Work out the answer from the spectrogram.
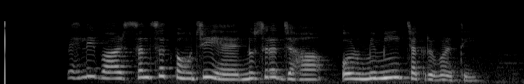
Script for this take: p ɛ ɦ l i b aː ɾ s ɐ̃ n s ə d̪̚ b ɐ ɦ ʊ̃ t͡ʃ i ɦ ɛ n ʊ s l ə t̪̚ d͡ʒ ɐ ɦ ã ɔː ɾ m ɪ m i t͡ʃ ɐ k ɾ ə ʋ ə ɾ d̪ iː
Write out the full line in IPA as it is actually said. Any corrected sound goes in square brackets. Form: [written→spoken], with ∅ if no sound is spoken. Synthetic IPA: p ɛ ɦ l i b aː ɾ s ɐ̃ n s ə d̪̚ [b→p] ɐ ɦ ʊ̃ t͡ʃ i ɦ ɛ n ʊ s [l→ɾ] ə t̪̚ d͡ʒ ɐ ɦ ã ɔː ɾ m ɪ m i t͡ʃ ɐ k ɾ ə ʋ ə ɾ [d̪→t̪] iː

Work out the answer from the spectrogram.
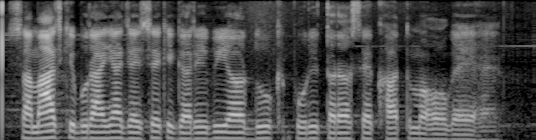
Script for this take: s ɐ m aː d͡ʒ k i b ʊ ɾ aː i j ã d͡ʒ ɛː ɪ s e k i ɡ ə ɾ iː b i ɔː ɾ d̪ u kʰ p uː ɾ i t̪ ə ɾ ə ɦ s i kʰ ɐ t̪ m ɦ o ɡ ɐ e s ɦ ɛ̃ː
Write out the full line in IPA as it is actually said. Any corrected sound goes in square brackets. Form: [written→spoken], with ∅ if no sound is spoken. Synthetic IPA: s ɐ m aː d͡ʒ k i b ʊ ɾ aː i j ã d͡ʒ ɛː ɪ s e k i ɡ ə ɾ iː b i ɔː ɾ d̪ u kʰ p uː ɾ i t̪ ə ɾ ə ɦ s [i→e] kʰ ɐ t̪ m ɦ o ɡ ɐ e [s→∅] ɦ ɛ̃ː

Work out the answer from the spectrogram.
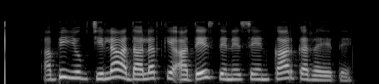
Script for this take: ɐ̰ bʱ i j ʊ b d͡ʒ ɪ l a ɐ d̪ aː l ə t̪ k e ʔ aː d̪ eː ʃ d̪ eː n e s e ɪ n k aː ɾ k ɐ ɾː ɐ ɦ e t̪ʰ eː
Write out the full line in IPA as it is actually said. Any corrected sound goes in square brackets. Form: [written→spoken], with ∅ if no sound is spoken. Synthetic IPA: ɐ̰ bʱ i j ʊ [b→ɡ] d͡ʒ ɪ l a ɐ d̪ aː l ə t̪ k e ʔ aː d̪ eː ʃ d̪ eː n e s e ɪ n k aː ɾ k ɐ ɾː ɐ ɦ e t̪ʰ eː

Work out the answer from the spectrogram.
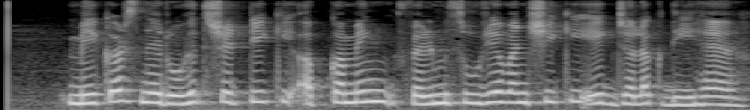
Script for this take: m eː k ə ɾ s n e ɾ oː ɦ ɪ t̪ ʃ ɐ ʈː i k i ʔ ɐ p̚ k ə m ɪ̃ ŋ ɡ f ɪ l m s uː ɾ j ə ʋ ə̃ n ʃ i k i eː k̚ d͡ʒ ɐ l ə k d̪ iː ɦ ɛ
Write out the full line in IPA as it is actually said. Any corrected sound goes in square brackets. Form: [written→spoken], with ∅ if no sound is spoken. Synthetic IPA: m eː k ə ɾ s n e ɾ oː ɦ ɪ t̪ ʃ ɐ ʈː i k i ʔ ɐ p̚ k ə m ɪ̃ ŋ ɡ f ɪ l m s uː ɾ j ə ʋ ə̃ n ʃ i k i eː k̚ d͡ʒ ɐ l ə k d̪ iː ɦ [ɛ→ɛː]

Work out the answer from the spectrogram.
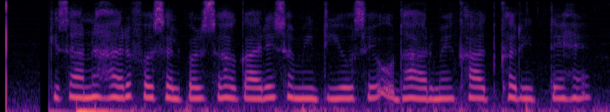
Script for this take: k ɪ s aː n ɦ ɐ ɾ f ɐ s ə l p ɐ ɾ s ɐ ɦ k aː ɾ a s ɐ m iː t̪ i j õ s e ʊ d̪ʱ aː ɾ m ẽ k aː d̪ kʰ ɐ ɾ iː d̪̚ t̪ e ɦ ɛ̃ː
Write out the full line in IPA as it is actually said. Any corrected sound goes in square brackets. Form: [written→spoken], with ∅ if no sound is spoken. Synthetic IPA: k ɪ s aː n ɦ ɐ ɾ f ɐ s ə l p ɐ ɾ s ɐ ɦ k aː ɾ [a→i] s ɐ m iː t̪ i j õ s e ʊ d̪ʱ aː ɾ m ẽ [k→kʰ] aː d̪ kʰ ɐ ɾ iː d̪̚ t̪ e ɦ ɛ̃ː

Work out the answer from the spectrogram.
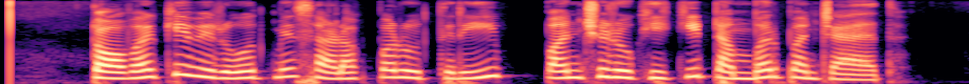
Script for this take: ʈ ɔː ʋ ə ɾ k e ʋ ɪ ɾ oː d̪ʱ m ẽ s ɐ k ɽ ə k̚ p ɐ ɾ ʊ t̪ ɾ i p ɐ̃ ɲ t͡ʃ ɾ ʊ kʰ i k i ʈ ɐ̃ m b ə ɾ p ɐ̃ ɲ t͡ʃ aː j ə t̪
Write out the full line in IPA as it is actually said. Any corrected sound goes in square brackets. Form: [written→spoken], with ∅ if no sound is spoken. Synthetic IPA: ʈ ɔː ʋ ə ɾ k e ʋ ɪ ɾ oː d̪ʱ m ẽ s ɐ [k→∅] ɽ ə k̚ p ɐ ɾ ʊ t̪ ɾ i p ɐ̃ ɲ t͡ʃ ɾ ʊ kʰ i k i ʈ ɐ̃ m b ə ɾ p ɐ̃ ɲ t͡ʃ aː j ə t̪

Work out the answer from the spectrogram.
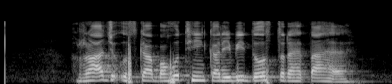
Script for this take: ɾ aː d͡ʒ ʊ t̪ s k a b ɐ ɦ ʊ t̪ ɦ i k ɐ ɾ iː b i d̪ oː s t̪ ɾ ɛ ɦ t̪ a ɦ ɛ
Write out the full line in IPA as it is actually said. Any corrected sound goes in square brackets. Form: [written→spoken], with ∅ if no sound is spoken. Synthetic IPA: ɾ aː d͡ʒ ʊ [t̪→∅] s k a b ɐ ɦ ʊ t̪ ɦ i k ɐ ɾ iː b i d̪ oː s t̪ ɾ ɛ ɦ t̪ a ɦ [ɛ→ɛː]

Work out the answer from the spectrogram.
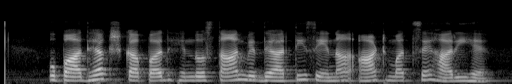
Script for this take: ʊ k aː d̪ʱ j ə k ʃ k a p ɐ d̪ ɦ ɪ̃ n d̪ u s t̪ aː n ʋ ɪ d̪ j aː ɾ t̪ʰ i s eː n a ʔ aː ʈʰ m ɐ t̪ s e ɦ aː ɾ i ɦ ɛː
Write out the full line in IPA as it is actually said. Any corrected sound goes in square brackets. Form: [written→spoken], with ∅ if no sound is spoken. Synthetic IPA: ʊ [k→p] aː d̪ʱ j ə k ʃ k a p ɐ d̪ ɦ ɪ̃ n d̪ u s t̪ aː n ʋ ɪ d̪ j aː ɾ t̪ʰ i s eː n a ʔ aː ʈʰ m ɐ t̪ s e ɦ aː ɾ i ɦ ɛː

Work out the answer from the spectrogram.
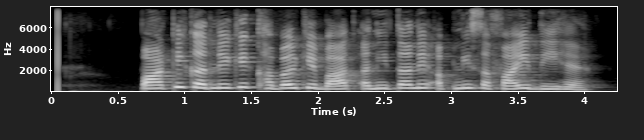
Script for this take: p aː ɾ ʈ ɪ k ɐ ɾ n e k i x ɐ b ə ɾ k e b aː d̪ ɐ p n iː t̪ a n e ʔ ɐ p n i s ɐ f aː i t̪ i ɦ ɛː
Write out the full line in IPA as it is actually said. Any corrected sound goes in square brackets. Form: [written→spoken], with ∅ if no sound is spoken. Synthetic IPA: p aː ɾ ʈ [ɪ→i] k ɐ ɾ n e k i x ɐ b ə ɾ k e b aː d̪ ɐ [p→∅] n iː t̪ a n e ʔ ɐ p n i s ɐ f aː i [t̪→d̪] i ɦ ɛː

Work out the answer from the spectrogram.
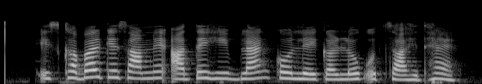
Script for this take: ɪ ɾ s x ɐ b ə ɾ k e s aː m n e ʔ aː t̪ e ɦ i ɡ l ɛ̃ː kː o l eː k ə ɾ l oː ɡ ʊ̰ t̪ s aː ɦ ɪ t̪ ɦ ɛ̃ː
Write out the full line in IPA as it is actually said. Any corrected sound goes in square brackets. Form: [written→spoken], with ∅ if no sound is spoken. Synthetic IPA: ɪ [ɾ→∅] s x ɐ b ə ɾ k e s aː m n e ʔ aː t̪ e ɦ i [ɡ→b] l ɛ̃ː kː o l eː k ə ɾ l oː ɡ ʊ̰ t̪ s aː ɦ ɪ t̪ ɦ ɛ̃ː

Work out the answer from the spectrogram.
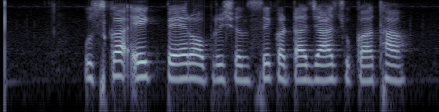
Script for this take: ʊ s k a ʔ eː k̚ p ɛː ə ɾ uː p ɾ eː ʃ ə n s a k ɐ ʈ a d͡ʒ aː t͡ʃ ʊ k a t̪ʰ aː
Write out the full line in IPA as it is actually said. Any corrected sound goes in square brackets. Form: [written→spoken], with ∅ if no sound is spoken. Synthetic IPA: ʊ s k a ʔ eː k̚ p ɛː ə ɾ [uː→ɔː] p ɾ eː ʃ ə n s [a→e] k ɐ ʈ a d͡ʒ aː t͡ʃ ʊ k a t̪ʰ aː

